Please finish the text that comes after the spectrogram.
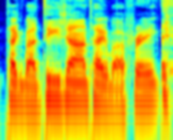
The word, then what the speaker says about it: Franxx: Franks that that's how I I read as franks. Okay. Yeah, I think that's how they say it in the the dub is they called them francs.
